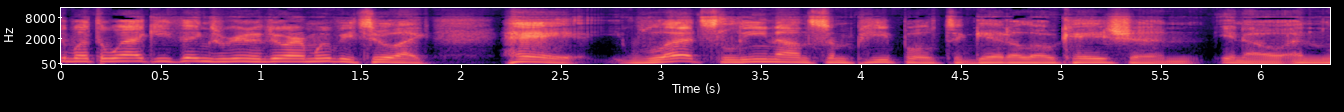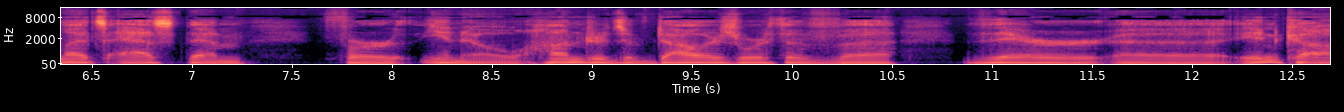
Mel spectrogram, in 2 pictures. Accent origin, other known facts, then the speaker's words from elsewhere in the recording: Minnesota, United States; I'm Minnesotan.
